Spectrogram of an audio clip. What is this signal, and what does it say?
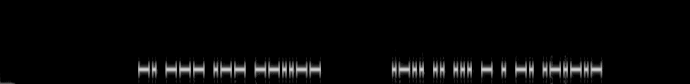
Morse code, heard as a keyed tone, about 34 wpm, 700 Hz. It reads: NOW, LISTEN.
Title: 3x Word-Spacing - Sentences from Top 400 Words - 35wpm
